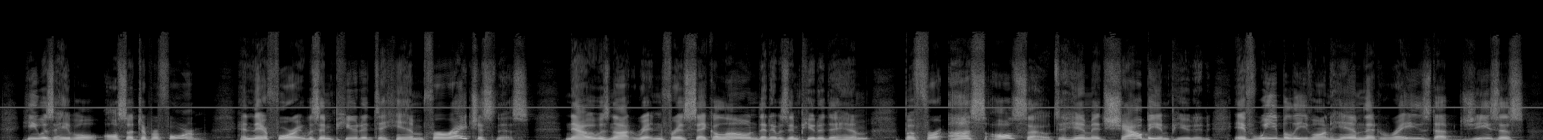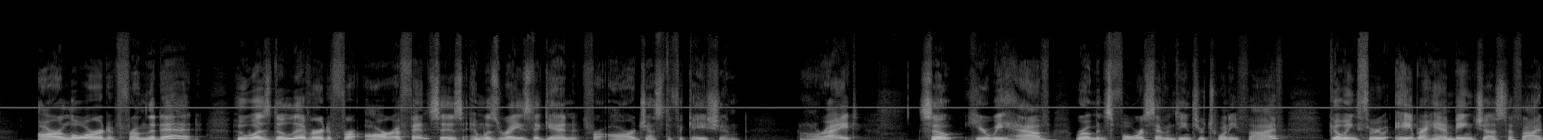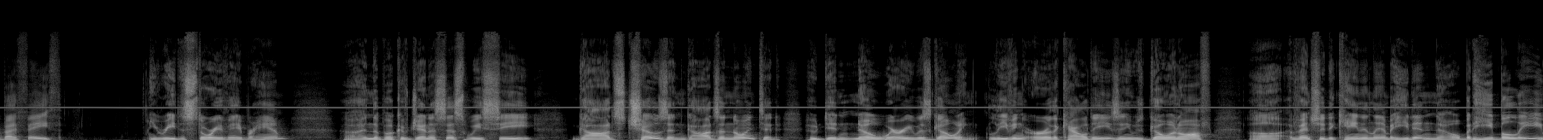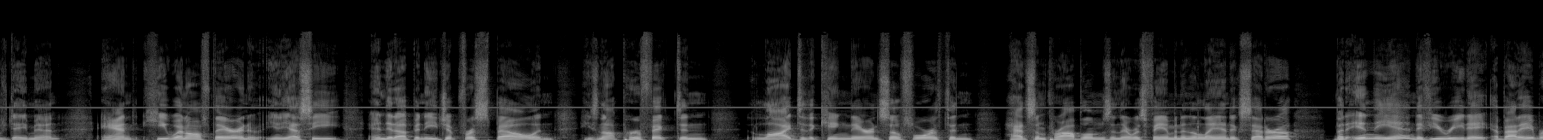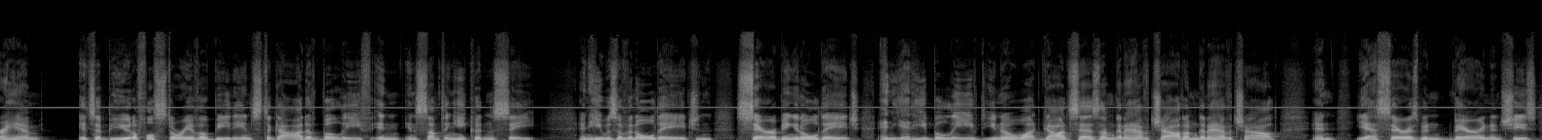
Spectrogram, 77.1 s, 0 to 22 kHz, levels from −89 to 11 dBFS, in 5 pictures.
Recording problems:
high-pitched whine; faint; throughout; 5 kHz, 25 dB below the speech

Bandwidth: 17 kHz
